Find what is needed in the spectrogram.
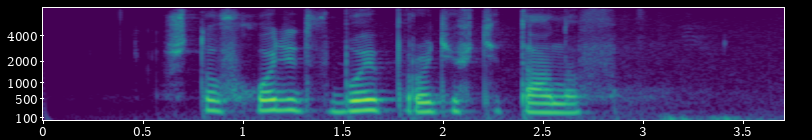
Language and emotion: Russian, neutral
